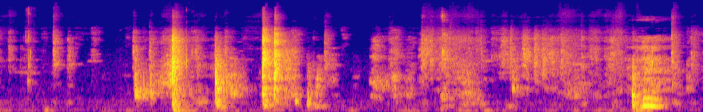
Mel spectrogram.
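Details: Aspin, a Filipino native dog, barking indoors in a small room: several sharp, loud barks around one to two seconds in, then a run of rougher, noisier yaps and whines toward the end.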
